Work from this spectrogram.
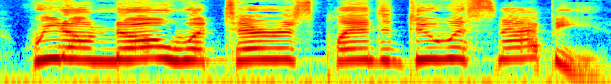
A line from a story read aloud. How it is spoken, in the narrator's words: Leo cried out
